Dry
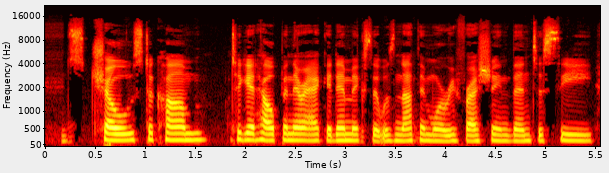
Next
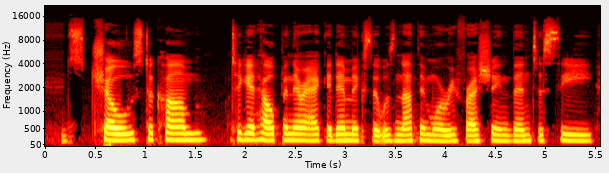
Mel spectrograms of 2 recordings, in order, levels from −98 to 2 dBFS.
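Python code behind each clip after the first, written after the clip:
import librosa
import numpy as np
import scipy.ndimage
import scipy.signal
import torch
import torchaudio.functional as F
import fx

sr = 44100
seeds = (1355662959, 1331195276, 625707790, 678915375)

y = fx.tilt_shelf(x, sr, db=4.5, hz=1100.0)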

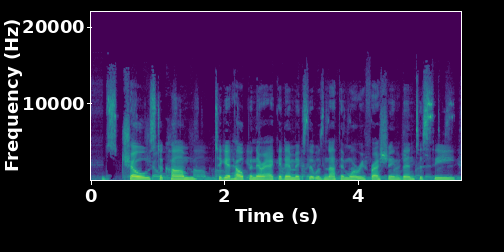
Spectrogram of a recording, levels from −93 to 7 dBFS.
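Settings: y = fx.echo_feedback(x, sr, ms=325, feedback_pct=49, wet_db=-22.0)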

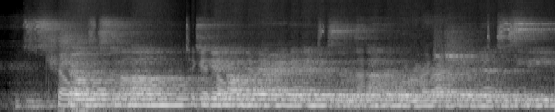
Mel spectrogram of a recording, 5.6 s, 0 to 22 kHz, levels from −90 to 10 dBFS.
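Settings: y = fx.law_mismatch(x, sr, coded='mu')
y = fx.rev_plate(y, sr, seeds[0], rt60_s=1.6, hf_ratio=0.7, predelay_ms=90, drr_db=-9.5)
y = F.gain(torch.from_numpy(y), -8.5).numpy()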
